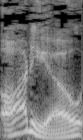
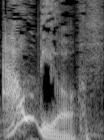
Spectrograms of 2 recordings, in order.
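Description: First: The first vowel sounds like 'aw'. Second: The first vowel sounds like 'ow'. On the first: "We say aw" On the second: "You say ow"

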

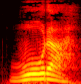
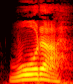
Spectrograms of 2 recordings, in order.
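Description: No difference in how they are said.

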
